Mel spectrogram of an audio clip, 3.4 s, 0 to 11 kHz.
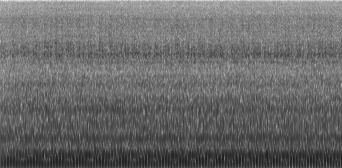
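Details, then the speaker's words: Mitsubishi Diamante at about 230K miles, running after its first tune-up and intake cleaning, smoking from cleaner, with an exhaust leak and a faint accessory squeal heard: a steady, even idle with a smooth low thrum and no stumbles or knocks. "listen to how perfect she's running"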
